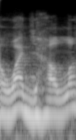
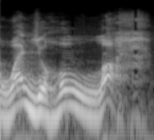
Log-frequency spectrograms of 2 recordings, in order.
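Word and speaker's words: وجه الله: kau menghadap fma wajhullah lihat cara bacanya perhatikan betul cara baca lihat harakatnya bukan fma wajhallah tapi fma wajhullah ya perhatikan baik-baik ketika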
